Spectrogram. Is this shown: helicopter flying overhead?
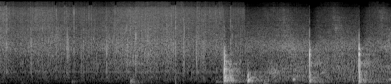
no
